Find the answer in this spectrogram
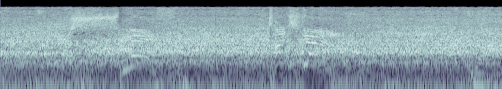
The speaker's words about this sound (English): Listen to that crowd.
